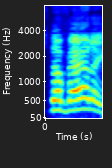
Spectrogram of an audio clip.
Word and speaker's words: Nevada: No, it's Nevada. You got to say Nevada. That's incorrect.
